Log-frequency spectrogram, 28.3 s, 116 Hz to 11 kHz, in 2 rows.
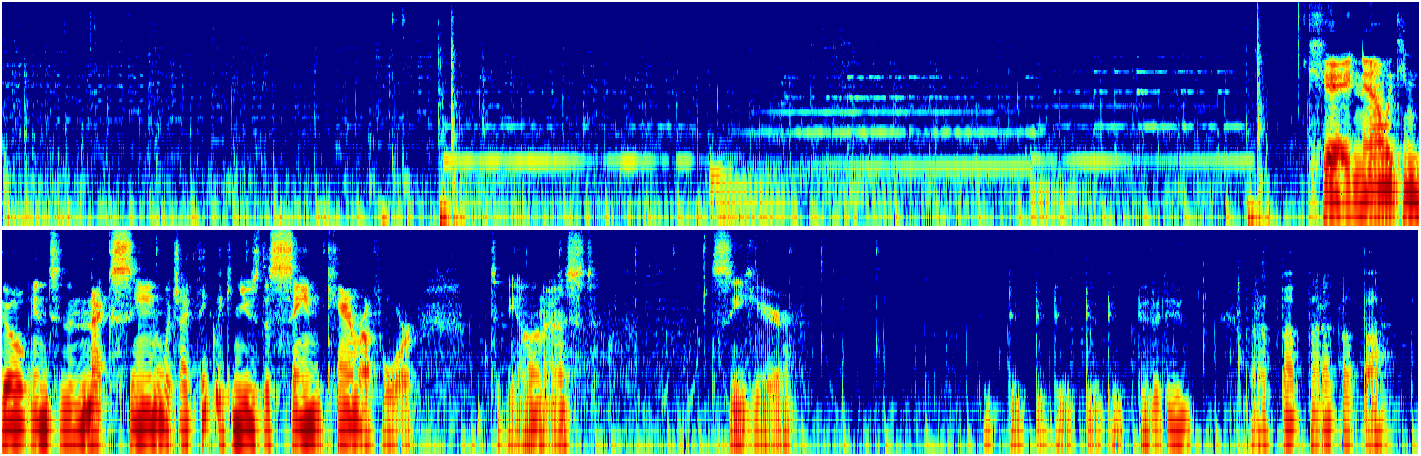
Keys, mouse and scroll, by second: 4.0 click, 4.4 space, 12.6 space, 14.0-15.8 drag, 16.9 right click, 17.7 right click, 18.9-19.3 scroll up 5, 20.3 scroll up 1, 21.3-21.7 scroll up 3.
